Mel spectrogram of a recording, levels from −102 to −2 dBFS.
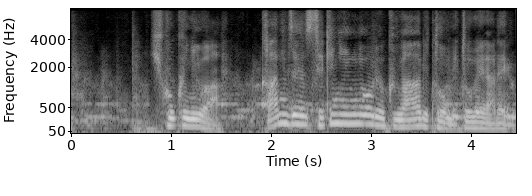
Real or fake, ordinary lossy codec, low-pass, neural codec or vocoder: fake; none; none; codec, 16 kHz, 2 kbps, FreqCodec, smaller model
